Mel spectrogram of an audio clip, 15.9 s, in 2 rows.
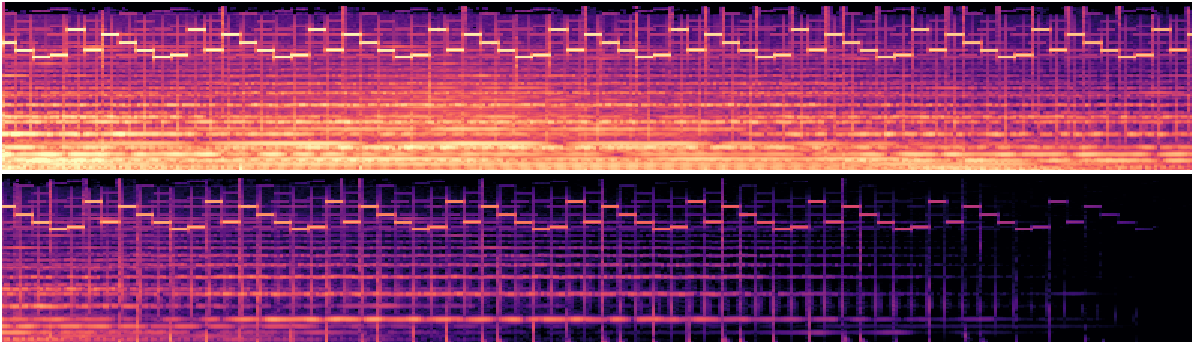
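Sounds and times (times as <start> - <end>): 
synthesizer music mix: 0.0 - 9.0.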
